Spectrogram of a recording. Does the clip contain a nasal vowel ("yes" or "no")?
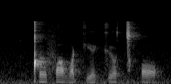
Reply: no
